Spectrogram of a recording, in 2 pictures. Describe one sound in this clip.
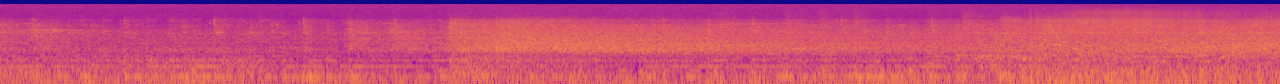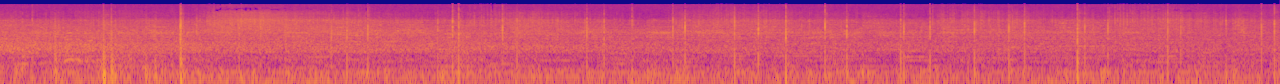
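A large stadium crowd roars and cheers in the open air.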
